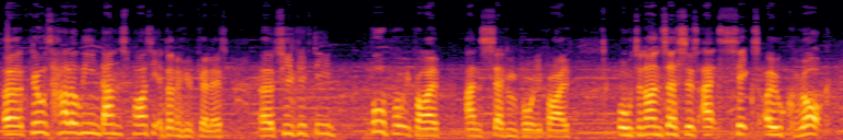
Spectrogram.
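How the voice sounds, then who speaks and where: A hoarse young man, chatty and rambling as he walks through a theme park with his phone. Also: sits high, moderate pace, highs cut off, faint music behind. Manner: chatty, rambling, excitable, many ums. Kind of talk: walking vlog commentary.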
